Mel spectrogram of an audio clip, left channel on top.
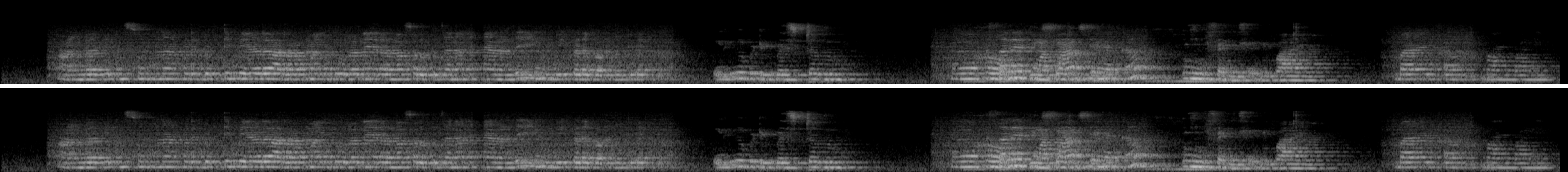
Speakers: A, on the left (about 60°); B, on the right (about 65°).
A: ಅಂಗಾಗಿನ ಸುಮ್ಮ್ನೆ ಸುಮ್ನೆ ಆ ಕಡೆ ಬಿಟ್ಟ ಬೇಡ ಆರಾಮಾಗಿ ದೂರನೇ ಇರೋಣ ಸ್ವಲ್ಪ ಜನಾನೆ ಅಂದಿ? ಈ ಕಡೆ ಬಂದುಟ್ಟವಿ ಯಾಕ್
B: ಇಲ್ಲ ಬಿಡಿ ಬೆಸ್ಟ್ ಅದು
A: ಹ್ಞೂ ಅಕ್ಕ
B: ಹಾ
A: ಸರಿ
B: ಅಪ್ಪಿ
A: ಅಕ್ಕ
B: ಸರಿ
A: ಮಾಡ್ತೀನಿ
B: ಸರಿ
A: ಅಕ್ಕ
B: ಹ್ಮ್ ಸರಿ ಸರಿ ಬಾಯ್
A: ಬಾಯ ಅಕ್ಕಾ.
B: ಬಾಯ್ ಬಾಯ್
